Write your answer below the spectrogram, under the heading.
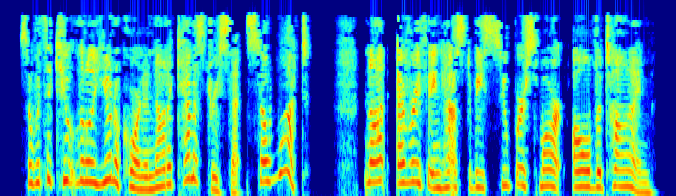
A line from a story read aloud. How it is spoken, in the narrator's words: she had cried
